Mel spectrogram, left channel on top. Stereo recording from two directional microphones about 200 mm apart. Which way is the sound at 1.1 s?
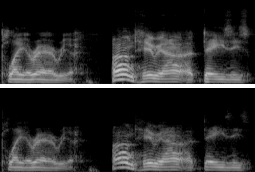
45° left (ahead or behind).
